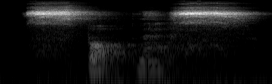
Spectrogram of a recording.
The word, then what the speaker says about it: spotless: Spotless. Now, very often in English pronunciation, you can hardly hear a T in the middle of the word.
